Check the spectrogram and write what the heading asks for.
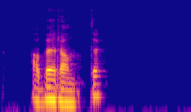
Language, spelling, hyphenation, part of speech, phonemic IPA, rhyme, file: Norwegian Bokmål, aberrante, ab‧err‧an‧te, adjective, /abəˈrantə/, -antə, Nb-aberrante.ogg
- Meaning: 1. definite singular of aberrant 2. plural of aberrant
